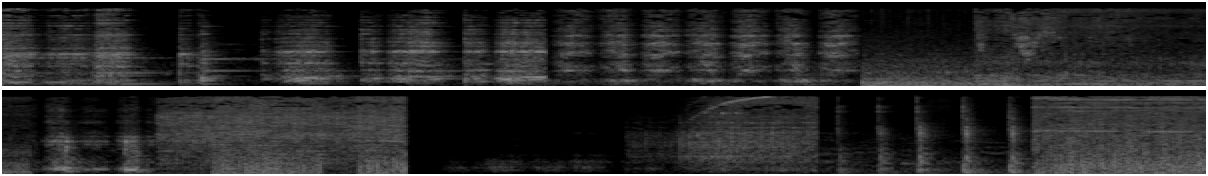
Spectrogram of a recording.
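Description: A hand file rasping across the steel edge of a billhook blade in quick repeated strokes. After about four seconds it gives way to water pouring and splashing into a metal pot, and near the end an angle grinder runs against the steel.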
